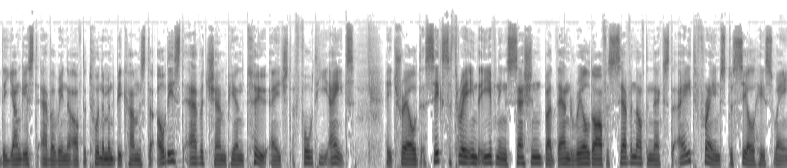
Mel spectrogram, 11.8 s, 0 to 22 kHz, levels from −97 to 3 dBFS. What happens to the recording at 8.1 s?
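Nothing goes wrong at 8.1 s: the speech carries on intact through that moment, with no dropout, click, distortion or other fault.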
